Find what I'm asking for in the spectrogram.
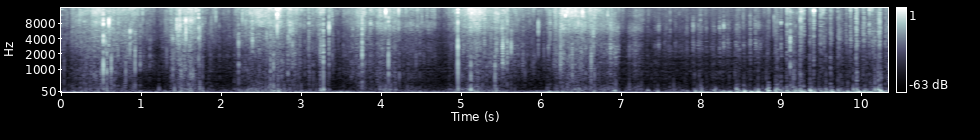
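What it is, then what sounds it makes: Folded nylon umbrella. Fingertips tap quickly and unevenly on the fabric of a folded black nylon umbrella held horizontally over the mic. The result is a steady patter of soft, dull, low-heavy thuds that die away almost instantly, with faint bright fabric rustle between them.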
